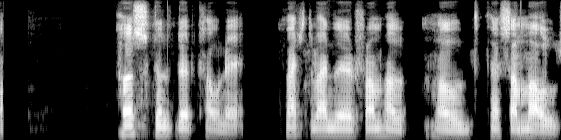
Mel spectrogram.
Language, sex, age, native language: Icelandic, male, 13, Icelandic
